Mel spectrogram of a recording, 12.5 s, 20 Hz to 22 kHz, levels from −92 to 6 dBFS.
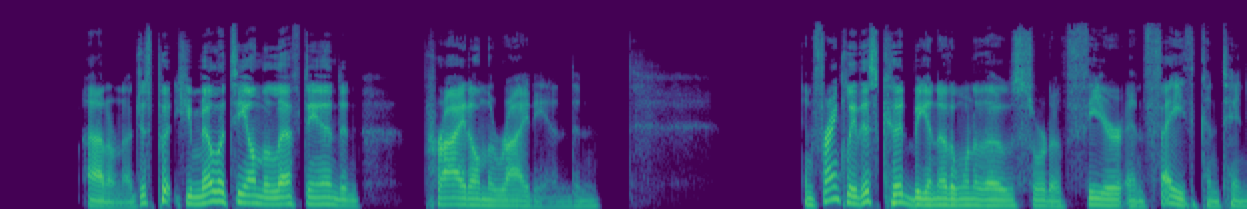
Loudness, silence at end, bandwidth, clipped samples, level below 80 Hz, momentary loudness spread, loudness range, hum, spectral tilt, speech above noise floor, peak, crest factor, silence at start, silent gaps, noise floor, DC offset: -23 LUFS; 0 s; 13.5 kHz; under 0.1%; -54 dBFS; 12 LU; 7 LU; none; -5 dB/octave; over 67 dB; -8 dBFS; 18 dB; 0.85 s; 4.05-4.22 s, 6.01-6.07 s, 6.19-6.24 s, 7.60-7.97 s; under -90 dBFS; under 0.1%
